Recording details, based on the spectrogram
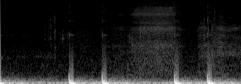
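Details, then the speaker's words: Two clear lub-dub heartbeats, steady and slow at about 57 beats a minute, with low background hum: a normal heartbeat. "je vous parle du langage du coeur du coeur physique et vous avez le bruit vous savez que le coeur ça s'écoute ça s'écoute avec cet instrument qu'on appelle un stéthoscope"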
